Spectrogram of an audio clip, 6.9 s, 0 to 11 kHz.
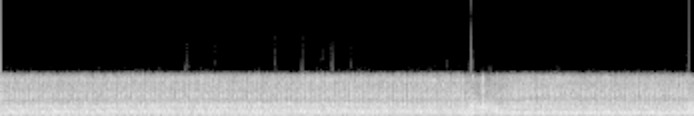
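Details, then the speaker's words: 1977 Ford 555 backhoe diesel, first start in over 2 years on old diesel: even low-idle clatter about three and a half beats a second while warming up, no knocks or misses; healthy idle. "She's a runner. Let it warm up. Keep it nice and low."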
